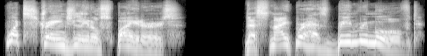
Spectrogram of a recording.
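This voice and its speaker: A man's voice: a little high, wildly swooping pitch, slow pace, a bit bright, husky, no echo, clean studio sound, full character voice. An actor playing a proud, haughty sea king warrior, speaking in a regal, pompous, theatrical manner as a video game character. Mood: haughty, commanding. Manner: regal, pompous, theatrical declamation in formal speech.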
